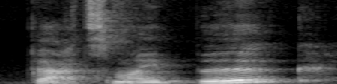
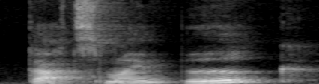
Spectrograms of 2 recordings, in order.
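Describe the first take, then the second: Both takes have the same delivery.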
